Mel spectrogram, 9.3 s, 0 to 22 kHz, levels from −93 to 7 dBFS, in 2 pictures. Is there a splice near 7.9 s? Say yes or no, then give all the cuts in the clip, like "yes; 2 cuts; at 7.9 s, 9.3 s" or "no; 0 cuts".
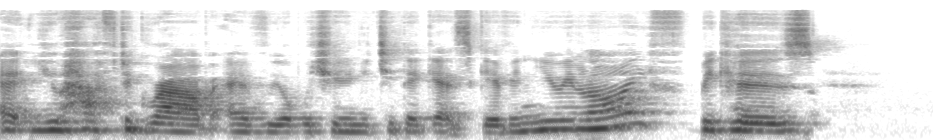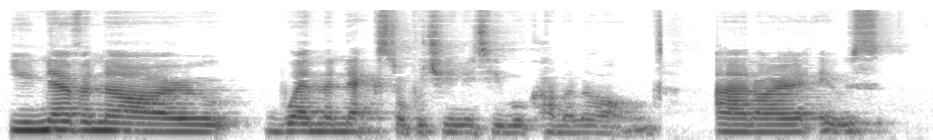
yes; 1 cut; at 7.9 s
